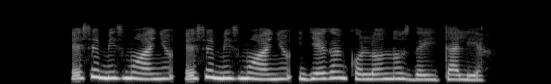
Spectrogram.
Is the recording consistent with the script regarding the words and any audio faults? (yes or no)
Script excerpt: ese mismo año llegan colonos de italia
no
